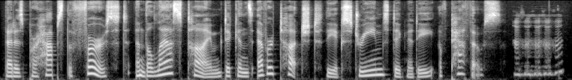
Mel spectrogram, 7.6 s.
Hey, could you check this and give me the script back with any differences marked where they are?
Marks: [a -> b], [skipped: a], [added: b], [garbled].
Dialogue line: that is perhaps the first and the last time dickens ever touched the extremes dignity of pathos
that is perhaps the first and the last time dickens ever touched the extremes dignity of pathos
